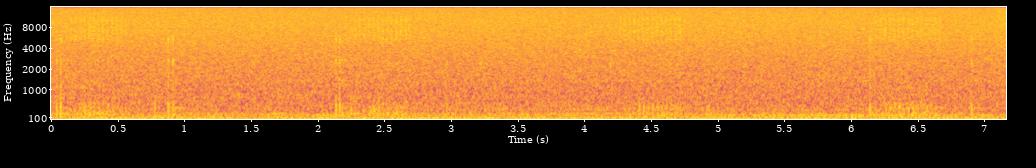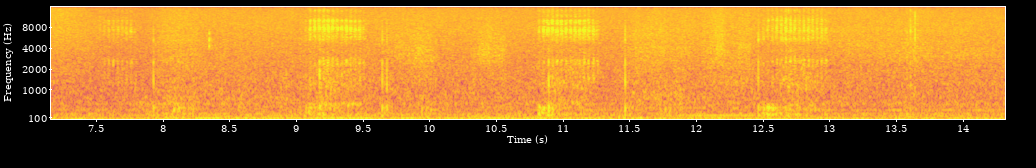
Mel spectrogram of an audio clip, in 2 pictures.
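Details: Heidi, an older female cat who spent ten years at the Humane Society of New York City, purrs steadily through a massage; constant low rumble with scattered soft rubbing and rustling sounds.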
